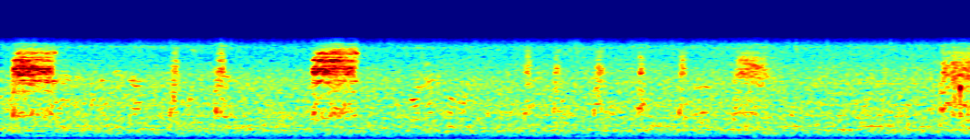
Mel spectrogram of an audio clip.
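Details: Squirrel outside a neighbour's window making unusual noises as it eats; loud raspy nasal bursts at the start and after three seconds, scattered light clicks, a softer call later, steady hiss throughout.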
